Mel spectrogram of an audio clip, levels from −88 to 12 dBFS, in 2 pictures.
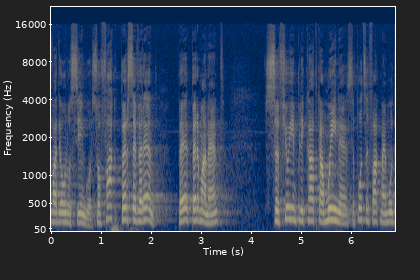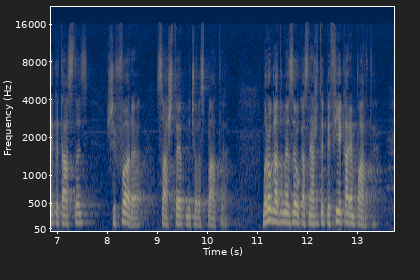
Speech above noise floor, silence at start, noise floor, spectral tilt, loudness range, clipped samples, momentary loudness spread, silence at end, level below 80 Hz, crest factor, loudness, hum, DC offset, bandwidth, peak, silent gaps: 34 dB; 0 s; -58 dBFS; -4.5 dB/octave; 6 LU; under 0.1%; 14 LU; 0.35 s; -60 dBFS; 18 dB; -24 LUFS; none; under 0.1%; 16.5 kHz; -6 dBFS; none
